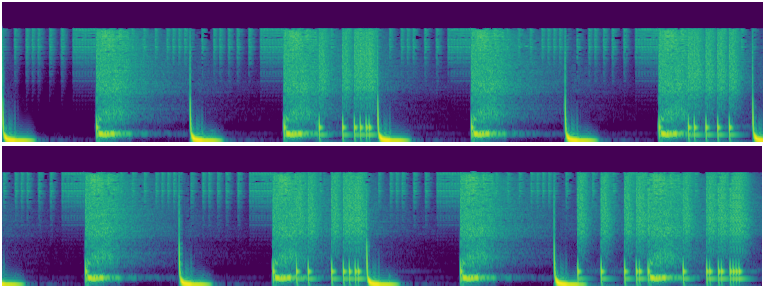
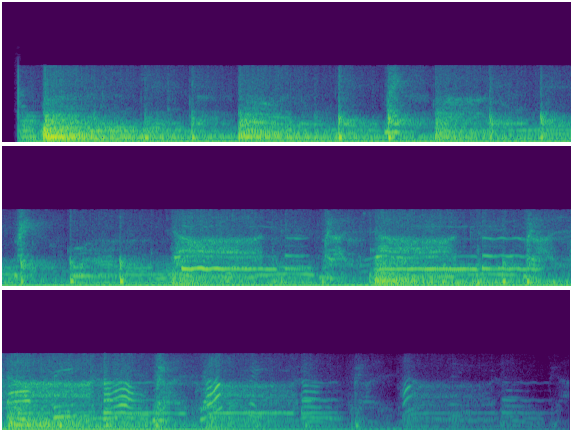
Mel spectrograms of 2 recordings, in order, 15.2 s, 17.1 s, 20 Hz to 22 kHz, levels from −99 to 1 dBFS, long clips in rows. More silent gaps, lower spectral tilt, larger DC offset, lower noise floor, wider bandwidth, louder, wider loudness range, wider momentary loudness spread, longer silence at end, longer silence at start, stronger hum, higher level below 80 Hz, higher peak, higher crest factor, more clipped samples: neither; second, -4 dB/octave vs -13 dB/octave; second, under 0.1% vs 5%; second, -33 dBFS vs -56 dBFS; first, 11.5 kHz vs 4.2 kHz; first, -15 LUFS vs -24 LUFS; second, 1 LU vs 7 LU; first, 17 LU vs 14 LU; about the same, 0.1 s vs 0 s; about the same, 0 s vs 0.1 s; neither; first, -16 dBFS vs -34 dBFS; about the same, 0 dBFS vs -2 dBFS; second, 14 dB vs 22 dB; neither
